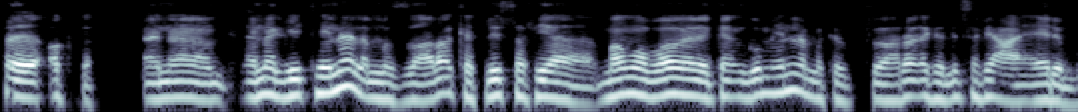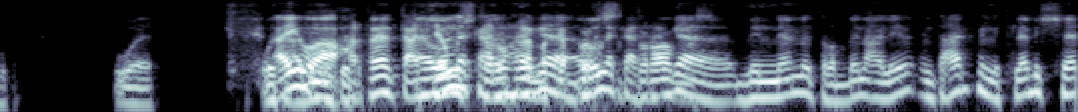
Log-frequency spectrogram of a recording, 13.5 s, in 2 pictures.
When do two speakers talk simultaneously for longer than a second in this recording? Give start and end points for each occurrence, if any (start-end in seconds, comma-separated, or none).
8.5-11.3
